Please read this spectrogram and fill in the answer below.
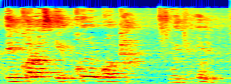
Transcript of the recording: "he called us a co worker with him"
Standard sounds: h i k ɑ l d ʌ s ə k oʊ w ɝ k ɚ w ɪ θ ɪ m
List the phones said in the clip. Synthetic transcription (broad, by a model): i k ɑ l ɔ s ə k oʊ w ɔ k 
